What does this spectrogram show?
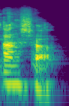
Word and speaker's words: Achard: Ben, c'est Achard. OK. OK. On prononce bien.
